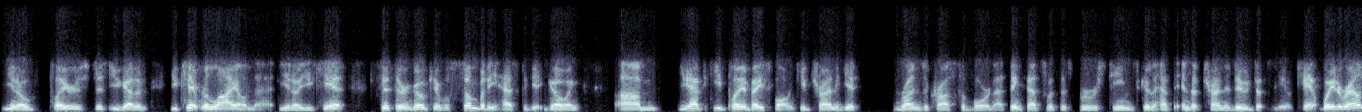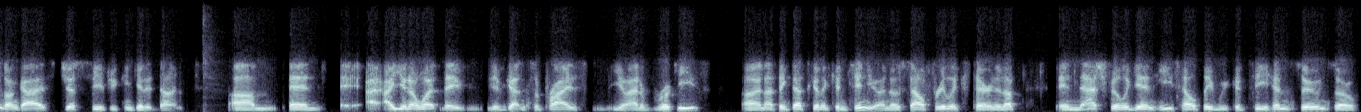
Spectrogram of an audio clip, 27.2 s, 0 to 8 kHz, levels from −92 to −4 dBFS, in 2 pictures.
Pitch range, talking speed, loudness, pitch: 105-135 Hz, 255 wpm, -16 LUFS, 120 Hz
